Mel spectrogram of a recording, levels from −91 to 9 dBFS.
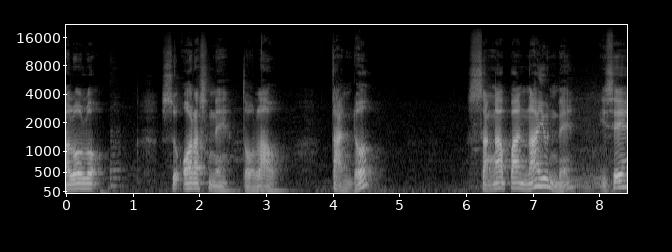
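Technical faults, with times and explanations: Nothing stood out on listening to this speech recording.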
